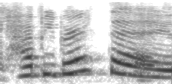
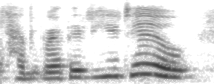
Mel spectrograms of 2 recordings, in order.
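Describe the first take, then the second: First: High-pitched imitation of a cheery receptionist; chirpy greeting. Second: Mildly raised, imitated polite return greeting; polite reply. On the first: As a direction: mimic her gushing, high greeting. Chirpy desk lady greets her. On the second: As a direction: echo the greeting, less gushing. Her own polite reply to lady.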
